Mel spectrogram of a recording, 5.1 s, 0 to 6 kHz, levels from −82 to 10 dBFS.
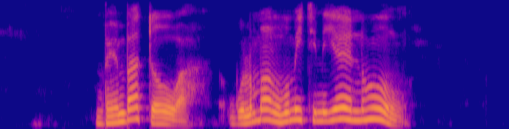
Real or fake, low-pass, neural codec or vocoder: fake; 5.4 kHz; codec, 16 kHz, 2 kbps, X-Codec, WavLM features, trained on Multilingual LibriSpeech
